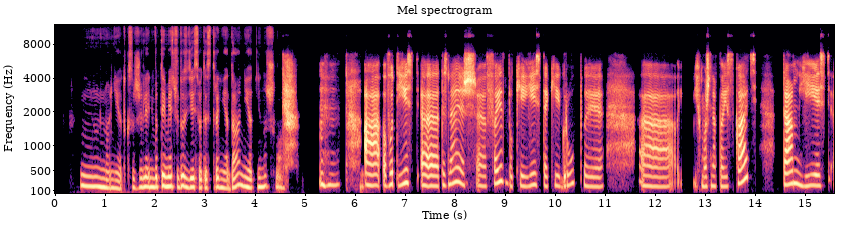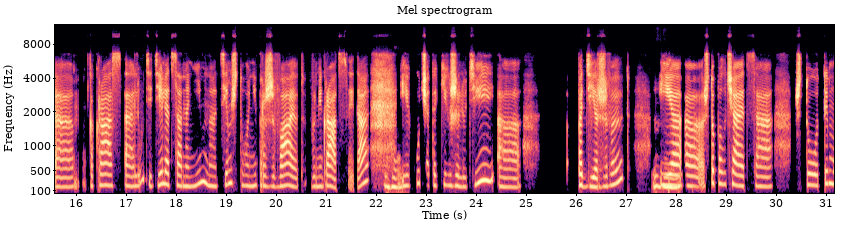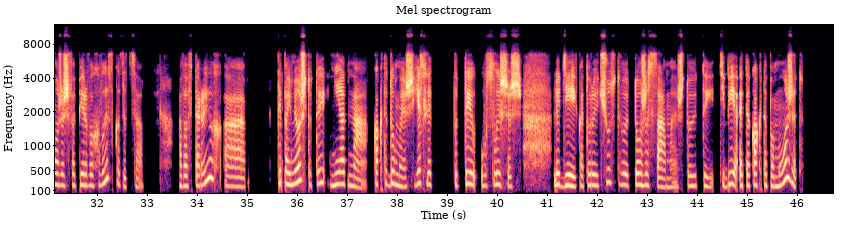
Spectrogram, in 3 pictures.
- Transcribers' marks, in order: other noise; tapping; other background noise
- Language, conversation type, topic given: Russian, advice, Как справиться с одиночеством и тоской по дому после переезда в новый город или другую страну?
